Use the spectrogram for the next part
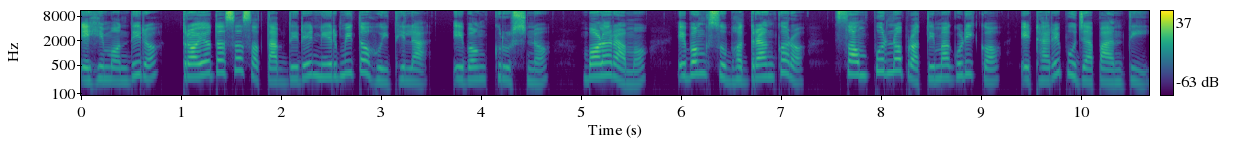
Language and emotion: Odia, neutral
